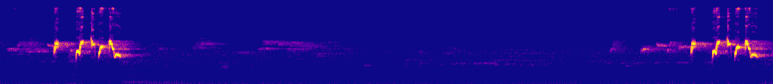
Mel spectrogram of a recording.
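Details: Red-whiskered bulbul singing the 'phat kuaitiao' (stir-fried noodles) and 'khayao khuat' (shaking bottle) song styles, used to teach birds at home: two quick bursts of bright, bubbling whistled notes at the start and end, with a soft warble between.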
